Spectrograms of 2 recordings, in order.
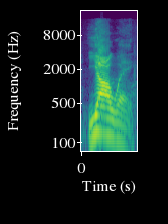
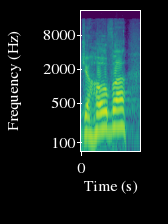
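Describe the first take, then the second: First: It begins with a Y sound, two syllables. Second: It begins with a J sound, three syllables. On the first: The speaker calls it right. "we understand that to be pronounced probably like this" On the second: The speaker calls it wrong. "A mispronunciation of that would be like Jehovah"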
